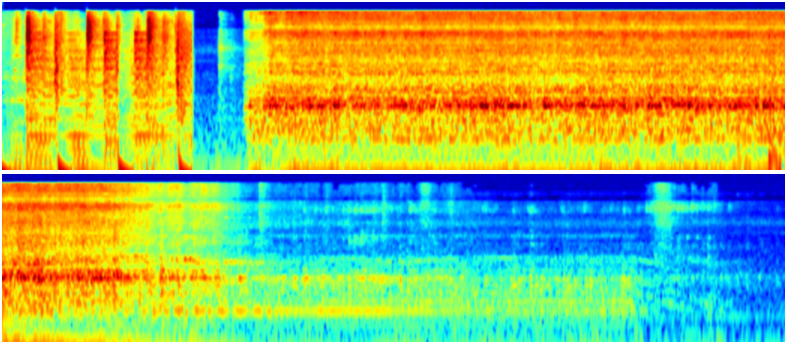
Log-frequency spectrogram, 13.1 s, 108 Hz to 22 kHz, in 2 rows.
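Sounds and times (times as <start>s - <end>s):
electric coffee grinder whirring: 2.0s - 12.2s.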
